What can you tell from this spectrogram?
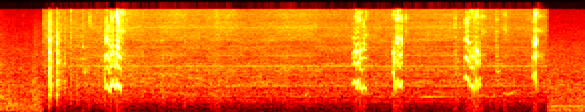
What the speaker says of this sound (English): I'm going to slowly close the mold platen towards the mold to pinch our heat isolator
